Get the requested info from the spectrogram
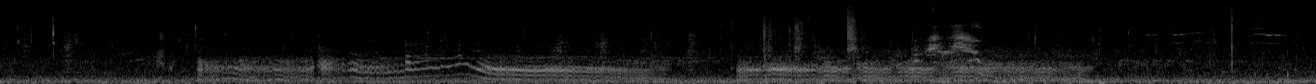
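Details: Domestic cat eating raw chicken gives a long, drawn-out, wavering moan-like yowl lasting about nine seconds, with a sliding dip in the middle and a short break before it resumes; steady low background noise and faint high chirps near the end.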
